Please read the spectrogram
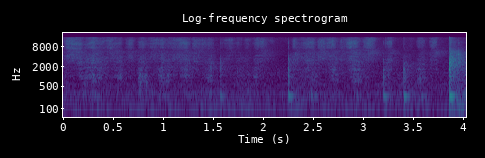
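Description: Chalk scratching on a chalkboard as a word is written out by hand, with a few light taps of the chalk and a sharper tap just before the end.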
